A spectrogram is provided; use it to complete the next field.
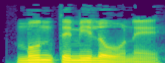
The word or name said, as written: Montemilone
